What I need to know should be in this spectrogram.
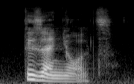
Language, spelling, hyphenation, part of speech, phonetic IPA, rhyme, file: Hungarian, tizennyolc, ti‧zen‧nyolc, numeral, [ˈtizɛɲːolt͡s], -olt͡s, Hu-tizennyolc.ogg
- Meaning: eighteen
